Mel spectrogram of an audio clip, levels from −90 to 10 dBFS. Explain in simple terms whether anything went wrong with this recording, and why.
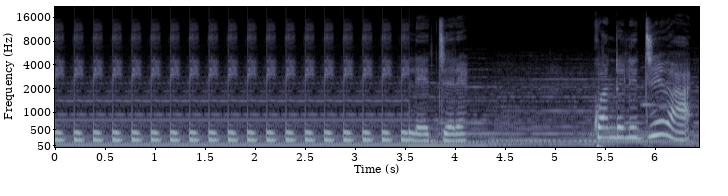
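Broken-record loop, start to 3.54 s: a 0.19-second snippet repeats 17 times, likely from a stalled player or stream, so the intended sound there is lost.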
